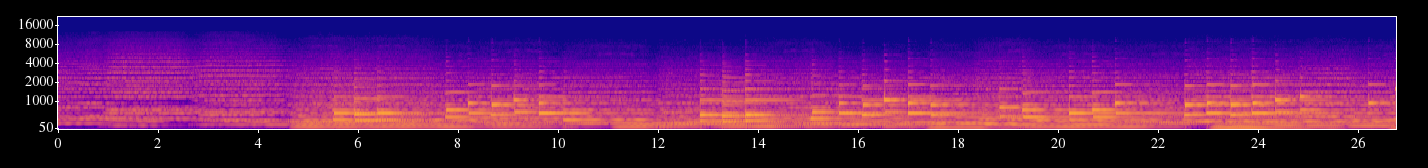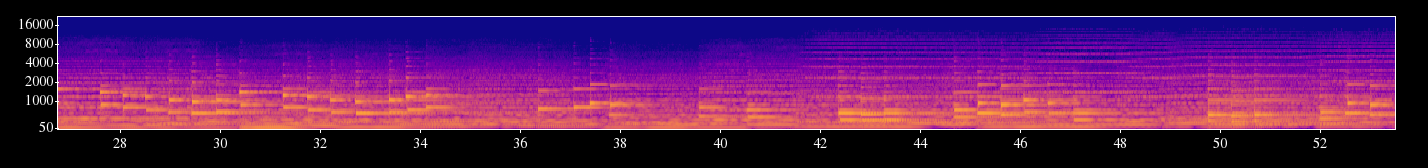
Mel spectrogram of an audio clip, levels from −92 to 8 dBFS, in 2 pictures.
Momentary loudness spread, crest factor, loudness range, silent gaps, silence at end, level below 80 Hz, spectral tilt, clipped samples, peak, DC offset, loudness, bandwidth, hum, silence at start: 12 LU; 18 dB; 6 LU; none; 0 s; -38 dBFS; -8.5 dB/octave; under 0.1%; -2 dBFS; under 0.1%; -20 LUFS; 8.8 kHz; none; 0 s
